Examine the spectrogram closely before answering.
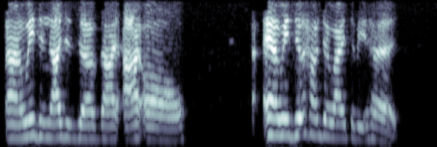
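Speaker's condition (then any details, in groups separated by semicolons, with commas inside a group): Mosaic Down syndrome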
